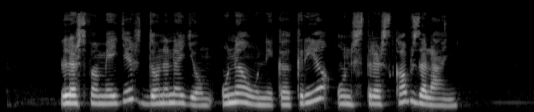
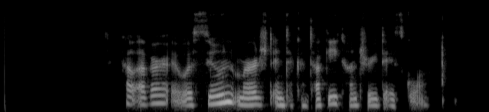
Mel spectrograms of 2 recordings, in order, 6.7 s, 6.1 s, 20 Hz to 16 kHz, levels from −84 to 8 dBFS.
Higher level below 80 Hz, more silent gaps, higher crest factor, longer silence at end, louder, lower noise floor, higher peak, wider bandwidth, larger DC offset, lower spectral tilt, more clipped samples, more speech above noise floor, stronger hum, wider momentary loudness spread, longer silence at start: about the same, -80 dBFS vs -84 dBFS; neither; about the same, 22 dB vs 20 dB; first, 1 s vs 0.55 s; first, -25 LUFS vs -34 LUFS; second, -75 dBFS vs under -90 dBFS; first, -4 dBFS vs -16 dBFS; about the same, 11.5 kHz vs 11.5 kHz; neither; about the same, -5.5 dB/octave vs -5 dB/octave; neither; second, 51 dB vs over 56 dB; neither; second, 12 LU vs 17 LU; second, 0.75 s vs 1.55 s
